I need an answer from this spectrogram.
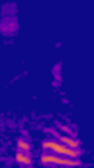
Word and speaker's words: SQL: Hai Kebanyakan orang Indonesia jadi bacanya SQL pedal cara baca yang benar itu adalah sipil Hai hey next next di sini tujuannya tujuan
